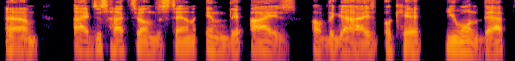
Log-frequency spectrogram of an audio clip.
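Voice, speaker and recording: A man with a very low voice answers in English that is not his first language. He hesitates and repeats words as he reaches for phrasing. The sound is dry and close. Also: fairly even intonation, fairly bright tone, dry recording. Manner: halting, repeats words while searching for English. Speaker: actor and interview guest. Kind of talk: casual interview answers.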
